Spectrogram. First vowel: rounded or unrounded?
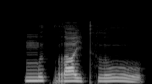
unrounded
